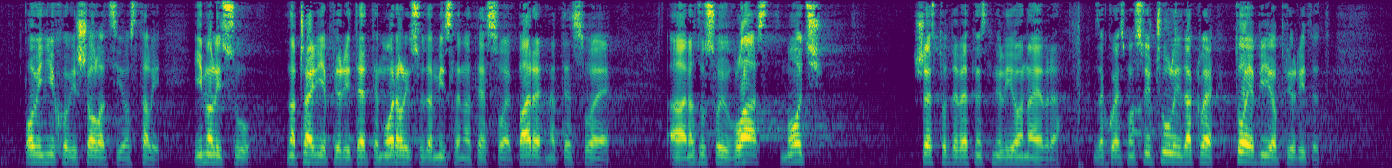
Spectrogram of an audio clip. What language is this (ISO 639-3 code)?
srp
